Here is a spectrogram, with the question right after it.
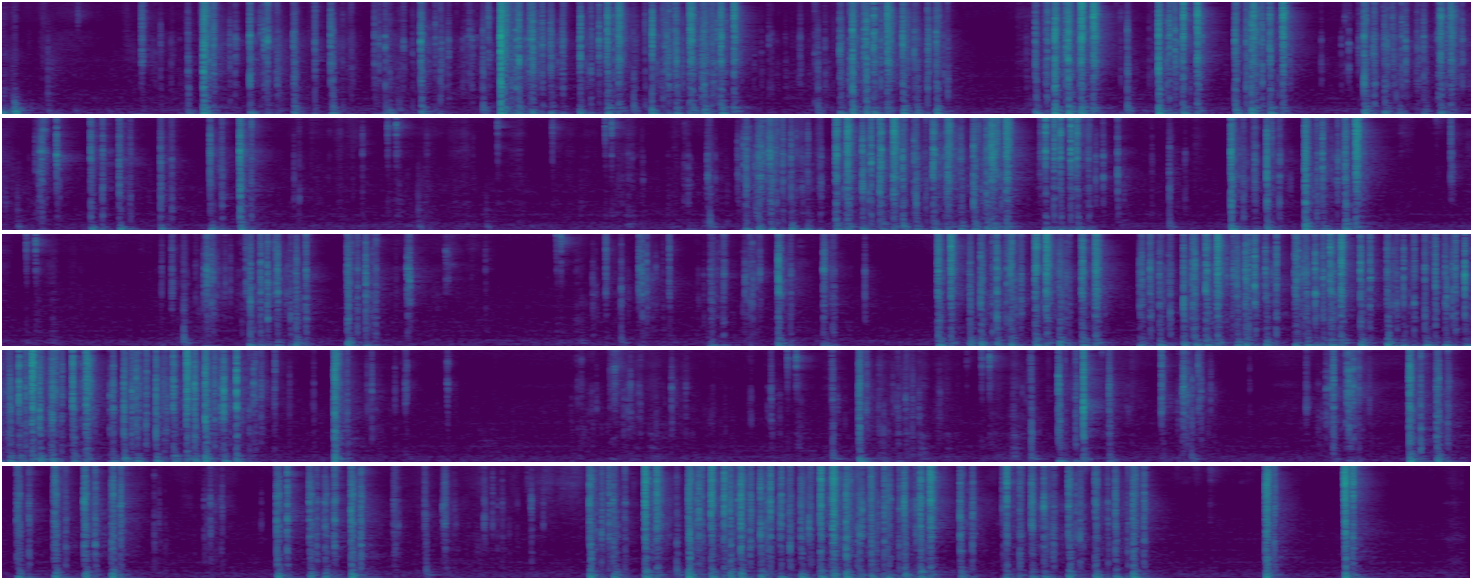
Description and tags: One person typing away on a keyboard and clicking the mouse. Probably doing accounts or something...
